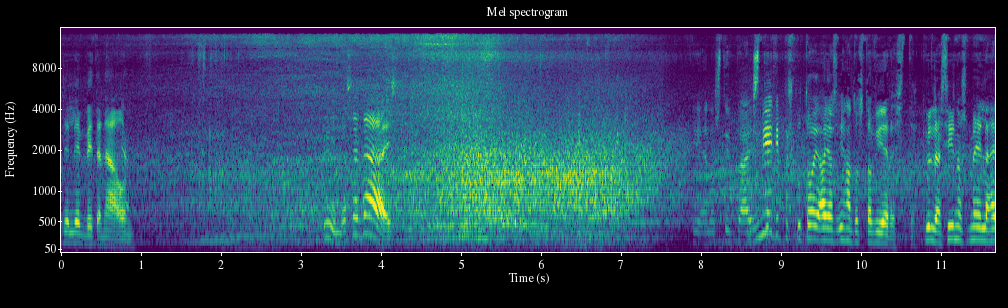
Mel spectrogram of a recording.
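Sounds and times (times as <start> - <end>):
speech: 0.0 - 1.0, 3.3 - 5.2, 8.2 - 11.6
car driving past on an asphalt road: 0.8 - 9.3.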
